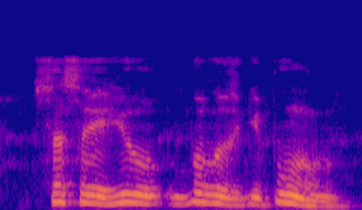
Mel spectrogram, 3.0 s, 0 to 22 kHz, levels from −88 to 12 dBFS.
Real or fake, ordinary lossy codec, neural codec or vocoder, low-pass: fake; MP3, 48 kbps; codec, 16 kHz, 8 kbps, FunCodec, trained on Chinese and English, 25 frames a second; 7.2 kHz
